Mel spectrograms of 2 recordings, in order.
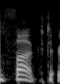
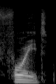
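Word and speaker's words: Feucht: Supposedly it's pronounced Foyt, which I don't know how you get to that from... the way his name is spelled, but that's me really.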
